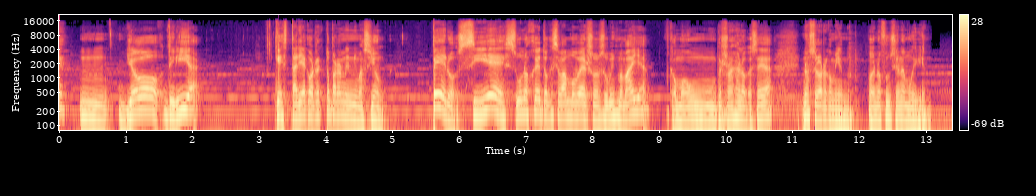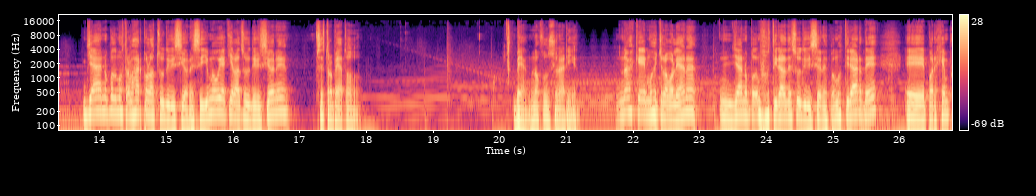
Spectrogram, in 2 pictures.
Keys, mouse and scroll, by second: 0.0-3.2 middle drag, 9.7-10.2 scroll up 1, 10.2-11.8 scroll up 1, 11.8 middle click, 12.4-12.8 scroll up 2, 12.8 middle click, 13.6 scroll up 1, 13.7-15.3 middle drag, 15.3 click, 15.9-19.1 drag, 21.3 click, 21.7-23.7 middle drag, 24.2-24.9 scroll down 1, 24.9 middle click, 25.8-26.6 scroll up 1, 26.6-26.7 scroll up 1.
